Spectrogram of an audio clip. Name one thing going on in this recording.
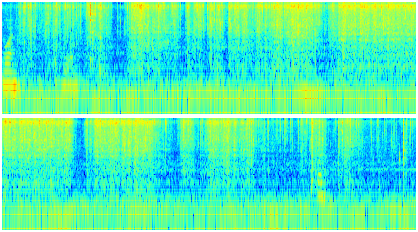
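Plastic food-prep gloves crinkle as hands roll a mixture into balls.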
